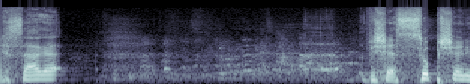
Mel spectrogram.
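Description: An audience laughs softly in a hall.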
